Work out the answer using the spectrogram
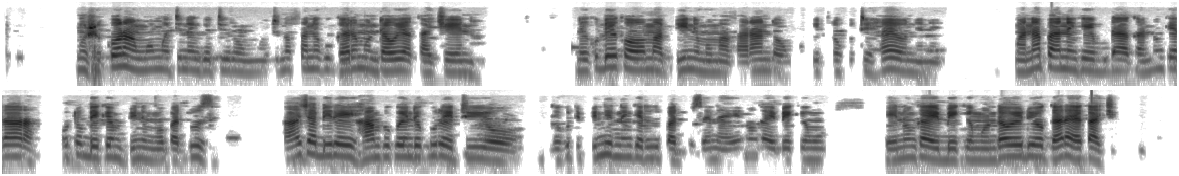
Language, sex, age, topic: Ndau, female, 25-35, health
